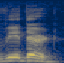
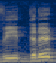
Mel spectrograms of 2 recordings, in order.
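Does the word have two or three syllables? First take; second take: two; three. First: The ending 'e' is silent, giving two syllables. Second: The ending is a full extra 'red' syllable. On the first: The speaker calls it right. "ई इधर वाला फिर silent रहेगा, डी बोलेंगे हम इसको विदर्ड" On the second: The speaker calls it wrong. "तो हमने विदरेड नहीं बोलना"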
